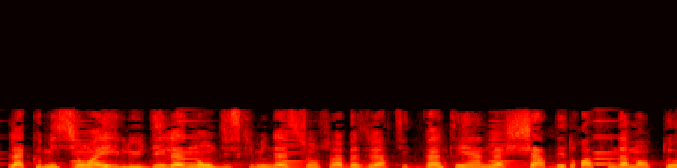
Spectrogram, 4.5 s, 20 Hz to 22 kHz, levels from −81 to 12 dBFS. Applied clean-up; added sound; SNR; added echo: none; Ringtone; 15 dB; none.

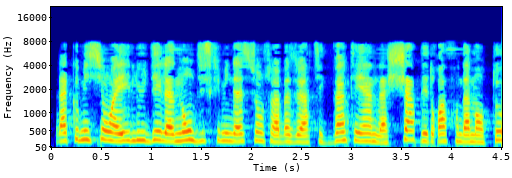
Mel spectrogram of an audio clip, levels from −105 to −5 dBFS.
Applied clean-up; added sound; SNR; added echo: neural mask model DeepFilterNet 3.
